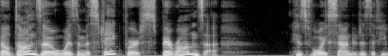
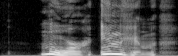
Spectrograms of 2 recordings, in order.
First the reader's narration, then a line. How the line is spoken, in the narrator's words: he stamped irritably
